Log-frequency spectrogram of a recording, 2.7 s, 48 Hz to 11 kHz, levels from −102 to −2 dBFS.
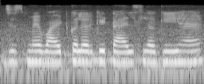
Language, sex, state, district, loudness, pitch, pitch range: Hindi, female, Chhattisgarh, Raipur, -14 LUFS, 200 Hz, 195-205 Hz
